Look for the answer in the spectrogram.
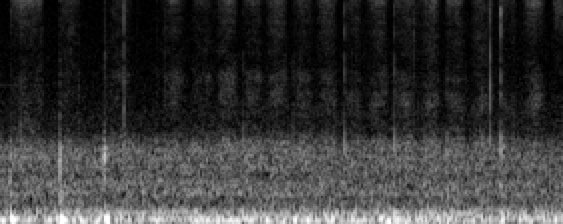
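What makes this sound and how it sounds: Long fingernails tap quickly on a flat, sealed plastic package holding a folded yellow plastic tablecover lying on a table, with some light scratching. Three sharper taps stand out at the start, then a steady, soft stream of rapid ticking and crinkly scratching continues, with bright clicks over a low, dull rumble.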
